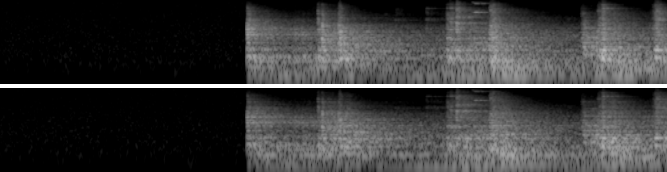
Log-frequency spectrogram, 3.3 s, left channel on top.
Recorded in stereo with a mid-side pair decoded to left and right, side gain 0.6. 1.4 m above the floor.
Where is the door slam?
30° left, 3.5 m.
